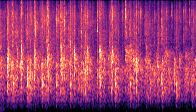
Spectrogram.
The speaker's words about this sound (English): Yes, a round of applause again.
